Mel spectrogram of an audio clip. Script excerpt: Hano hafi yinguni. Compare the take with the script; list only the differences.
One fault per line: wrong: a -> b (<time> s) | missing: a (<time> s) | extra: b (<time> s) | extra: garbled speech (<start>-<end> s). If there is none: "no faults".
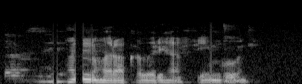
extra: hari akabari (1.0 s)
